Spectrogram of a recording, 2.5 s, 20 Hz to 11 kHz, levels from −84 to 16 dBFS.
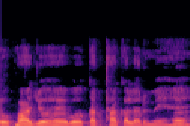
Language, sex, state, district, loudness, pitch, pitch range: Hindi, male, Chhattisgarh, Raipur, -16 LUFS, 140 Hz, 130-145 Hz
